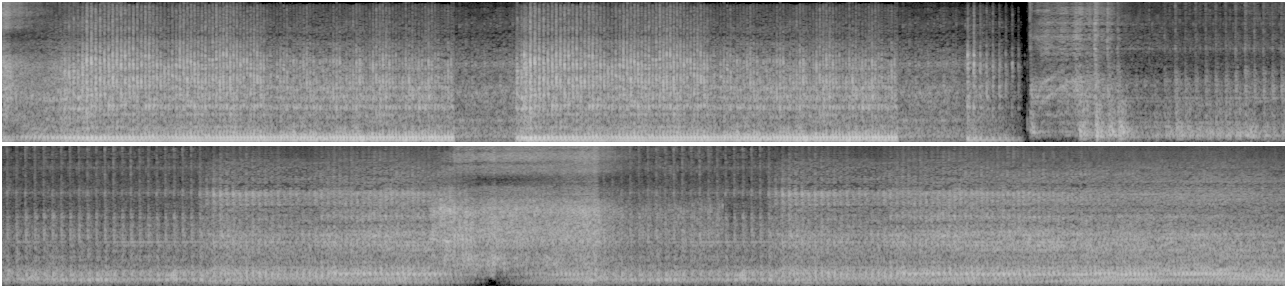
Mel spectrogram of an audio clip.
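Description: Vehicle engine sound effects. A low engine runs for about nine seconds, with a short break near the middle. After a brief drop comes a different engine sound with a steady high whine.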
